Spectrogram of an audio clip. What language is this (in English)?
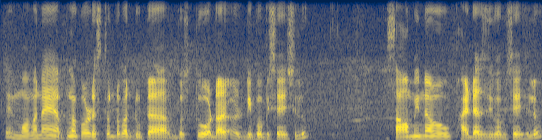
Assamese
